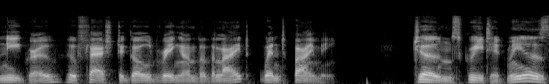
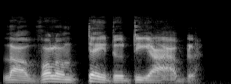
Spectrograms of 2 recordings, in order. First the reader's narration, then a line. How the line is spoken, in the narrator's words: A voice from the landing above cried angrily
